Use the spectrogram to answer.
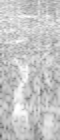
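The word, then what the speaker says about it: Bartuc: And yes, I'm well aware that his name is Bartuk, but I'll always call him Baruki.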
